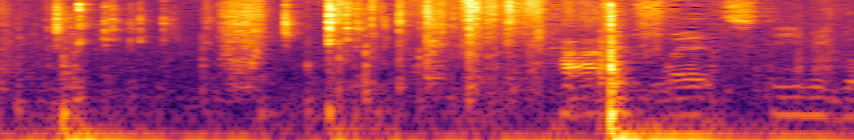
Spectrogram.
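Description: Cardboard trading-card hobby boxes being handled on a table, with scraping and rustling and a sharp knock about three seconds in as a box is set down. A brief murmured voice around the knock.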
